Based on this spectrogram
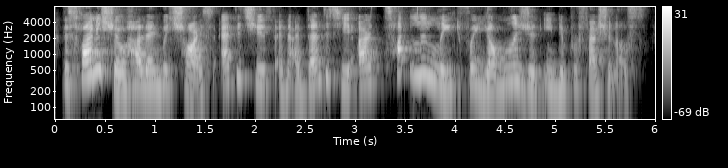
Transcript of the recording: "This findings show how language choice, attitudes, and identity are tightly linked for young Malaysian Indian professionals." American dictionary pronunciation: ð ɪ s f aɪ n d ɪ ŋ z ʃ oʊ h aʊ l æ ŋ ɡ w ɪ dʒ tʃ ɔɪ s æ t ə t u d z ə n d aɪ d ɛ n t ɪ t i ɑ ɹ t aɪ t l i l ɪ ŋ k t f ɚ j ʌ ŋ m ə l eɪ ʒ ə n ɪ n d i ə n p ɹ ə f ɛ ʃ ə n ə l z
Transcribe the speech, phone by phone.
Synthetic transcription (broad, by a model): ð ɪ s p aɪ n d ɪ ʃ oʊ h aʊ l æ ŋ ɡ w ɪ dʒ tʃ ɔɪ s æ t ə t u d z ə n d aɪ d ɛ n t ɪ t i ɑ ɹ t aɪ t l i l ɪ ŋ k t f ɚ j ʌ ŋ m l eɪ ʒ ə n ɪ n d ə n p ɹ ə f ɛ ʃ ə n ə l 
